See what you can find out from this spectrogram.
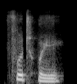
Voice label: "footway", Indian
